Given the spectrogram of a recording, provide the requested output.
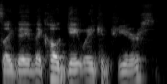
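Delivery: ordinary talk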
